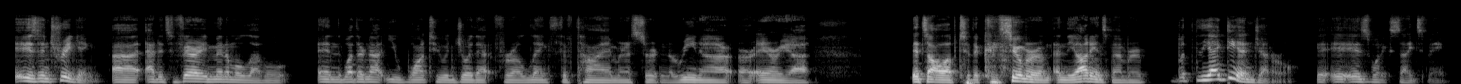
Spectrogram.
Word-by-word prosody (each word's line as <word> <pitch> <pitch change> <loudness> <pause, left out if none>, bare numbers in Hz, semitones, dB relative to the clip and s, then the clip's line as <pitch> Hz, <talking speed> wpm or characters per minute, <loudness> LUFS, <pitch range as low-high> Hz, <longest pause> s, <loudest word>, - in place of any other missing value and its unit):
is 140 -3 +3
intriguing, 125 - 0
uh, 105 -1 +1
at 115 - -2
its 115 0 -7
very 135 +4 +3
minimal 115 -3 -3
level, 90 -2 -10 0.3
and 115 -2 -4
whether 115 0 -1
or - - -5
not 115 -1 -4
you 115 - -7
want 105 +1 -6
to 105 -1 -8
enjoy 105 +1 -3
that 105 -1 -7
for 105 -1 -7
a 100 - -5
length 100 +1 -8
of 100 - -9
time 100 -2 -5
or 100 - -7
a - - -8
certain 100 -1 -7
arena 100 0 -3
or 95 - -6
area, 95 -4 -2 1.0
it's - - +5
all 105 -1 +9
up 100 - +5
to - - 0
the 105 - -2
consumer 115 +2 +5
and 100 -1 -3
and 105 0 0
the 105 - +3
audience 125 -6 +5
member, 95 -1 -8 0.3
but 165 0 -11
the 200 +3 +5
idea 225 +6 +5
in 115 -5 0
general 100 - -13 0.2
i - - -7
i - - -7
is 120 0 -4
what 110 -2 -11
excites - - -11
me. - - -21
105 Hz, 205 wpm, -23 LUFS, 100-115 Hz, 1.0 s, all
